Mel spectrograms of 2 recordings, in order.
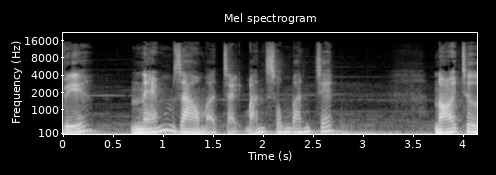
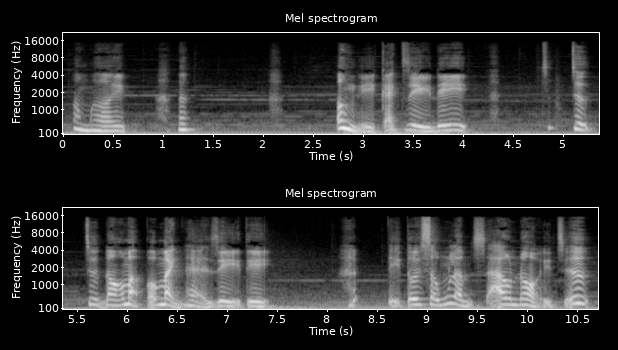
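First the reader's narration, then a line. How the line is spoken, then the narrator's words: Tearful, on the verge of crying. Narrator (Vietnamese): Bà Hoài mếu máo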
